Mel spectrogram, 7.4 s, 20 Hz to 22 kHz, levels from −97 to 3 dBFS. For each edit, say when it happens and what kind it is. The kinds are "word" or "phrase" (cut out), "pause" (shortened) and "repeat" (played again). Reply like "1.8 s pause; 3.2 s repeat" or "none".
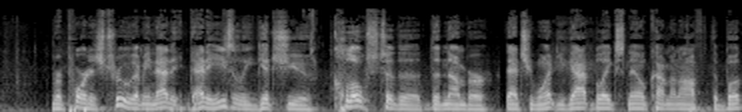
5.0 s pause

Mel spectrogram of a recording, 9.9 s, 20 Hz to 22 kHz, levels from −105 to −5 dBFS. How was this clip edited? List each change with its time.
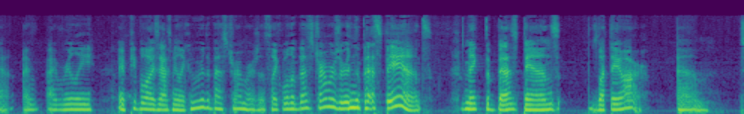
6.2 s phrase

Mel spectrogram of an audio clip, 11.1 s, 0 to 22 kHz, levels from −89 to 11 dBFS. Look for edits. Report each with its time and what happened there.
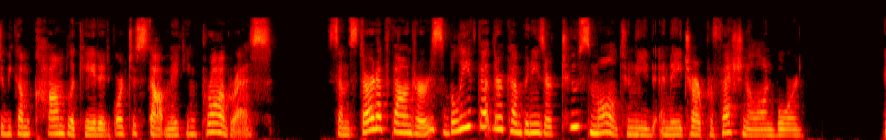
1.4 s word

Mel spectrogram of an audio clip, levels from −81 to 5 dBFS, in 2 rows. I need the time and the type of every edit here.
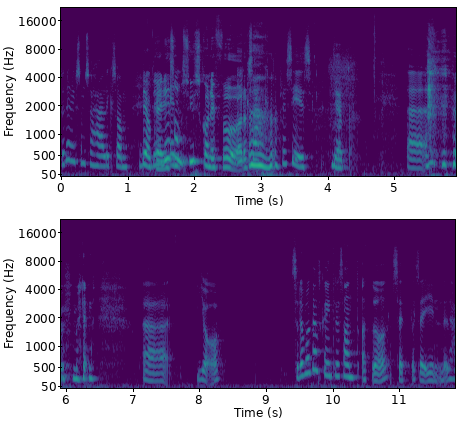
none

